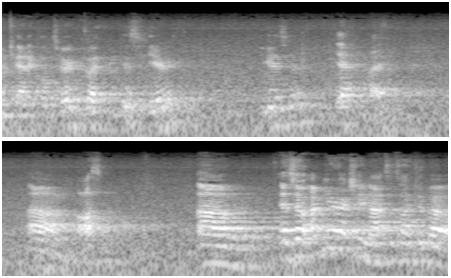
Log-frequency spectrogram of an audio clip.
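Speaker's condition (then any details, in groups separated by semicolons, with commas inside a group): No condition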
